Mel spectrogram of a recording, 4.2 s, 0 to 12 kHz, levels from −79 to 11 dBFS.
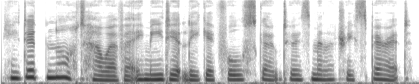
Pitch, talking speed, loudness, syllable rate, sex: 205 Hz, 170 wpm, -18 LUFS, 5.8 syllables/s, female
